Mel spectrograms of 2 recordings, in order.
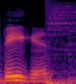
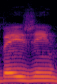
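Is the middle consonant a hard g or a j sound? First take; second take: hard g; j sound. First: The middle consonant is a hard g sound. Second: The middle consonant is a soft j sound. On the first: This is the correct way to say the name. The speaker calls it right. "but it's Beegan" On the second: This is how most people say the name. The speaker calls it wrong. "I know everybody pronounce it Beijing"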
